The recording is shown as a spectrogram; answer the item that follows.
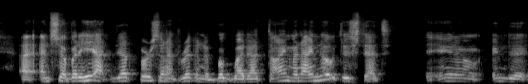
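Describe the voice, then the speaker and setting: Here a man with a Flemish accent speaks at a fairly quick pace. His voice sits fairly high and carries vocal fry. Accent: Belgian (Flemish) English. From Belgium. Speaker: professor. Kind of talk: guest talk with Q&A.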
